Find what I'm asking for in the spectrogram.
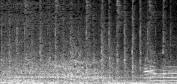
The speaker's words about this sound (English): Luke jump out of the trailer, tumbling onto the grass shoulder as the truck speeds down the road.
